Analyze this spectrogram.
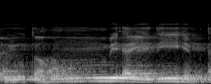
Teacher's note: ہم میں میم ساکن کے بعد با آنے کی وجہ سے اخفاء شفوی ہے ، بیوتہم بِأَیْدِیہم، ای آئلین ہے، دی آئے مدہ ہے، ہم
